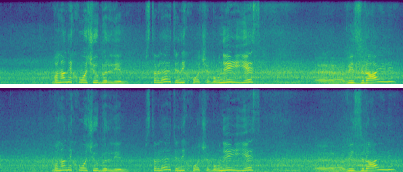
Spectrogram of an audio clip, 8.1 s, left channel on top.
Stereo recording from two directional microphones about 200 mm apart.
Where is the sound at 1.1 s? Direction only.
10° right (ahead or behind).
